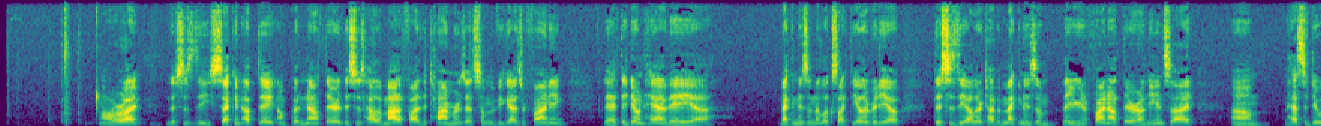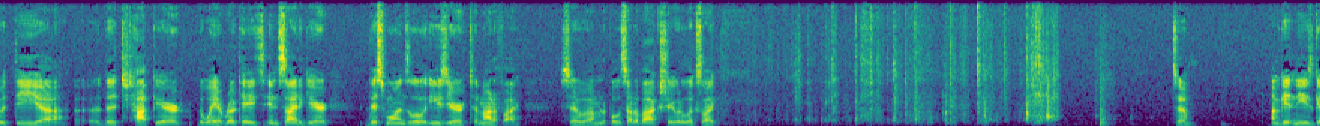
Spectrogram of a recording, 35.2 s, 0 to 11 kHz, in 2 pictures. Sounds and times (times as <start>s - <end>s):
Speech: 1.3s - 9.6s, 10.4s - 27.2s, 33.2s - 33.6s, 34.6s - 35.2s.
